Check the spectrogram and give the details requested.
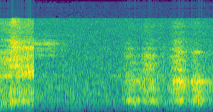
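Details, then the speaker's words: Soft snorting snoring breaths from a sleeping dog, heard after a brief loud clatter amid quiet room noise. "oh my God can you hear the dog snoring"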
